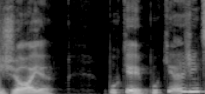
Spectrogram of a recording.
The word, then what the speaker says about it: joia: Olha a palavra joia. Vamos ver a palavra joia. Olha só. Joia. Não é a última. Qual é a sílaba tônica? A penúltima. Então é uma paroxítona.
